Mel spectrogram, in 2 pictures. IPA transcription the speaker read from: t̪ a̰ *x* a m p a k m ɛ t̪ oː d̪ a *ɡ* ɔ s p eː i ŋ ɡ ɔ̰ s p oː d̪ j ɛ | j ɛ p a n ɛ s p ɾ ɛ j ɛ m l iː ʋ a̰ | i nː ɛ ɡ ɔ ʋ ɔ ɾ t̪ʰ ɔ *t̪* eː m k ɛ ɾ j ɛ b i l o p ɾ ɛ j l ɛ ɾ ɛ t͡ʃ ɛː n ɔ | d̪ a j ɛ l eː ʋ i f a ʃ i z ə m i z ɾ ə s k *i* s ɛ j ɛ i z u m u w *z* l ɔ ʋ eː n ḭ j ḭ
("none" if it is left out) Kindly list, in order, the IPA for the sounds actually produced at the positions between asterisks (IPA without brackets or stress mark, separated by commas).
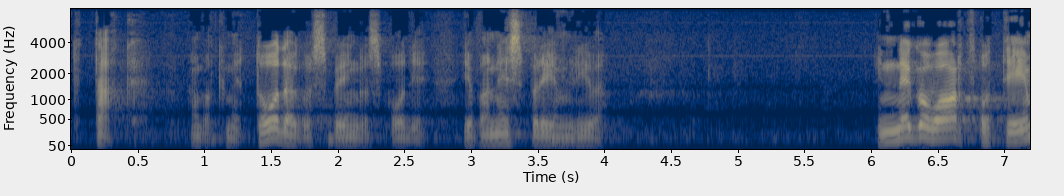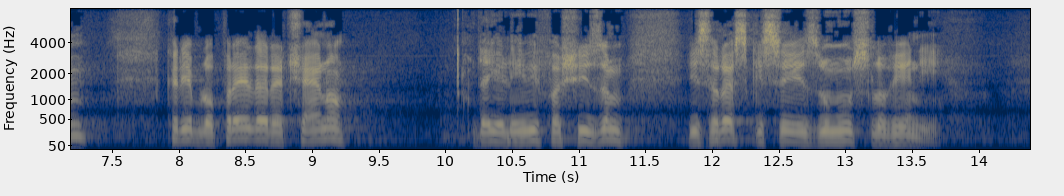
k, ɡ, t̪, i, s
